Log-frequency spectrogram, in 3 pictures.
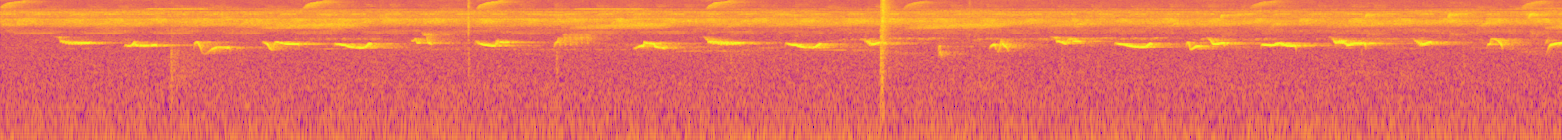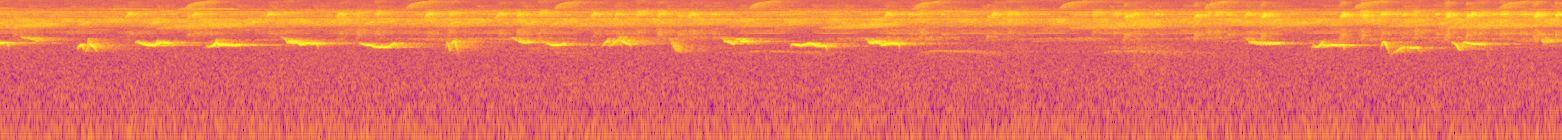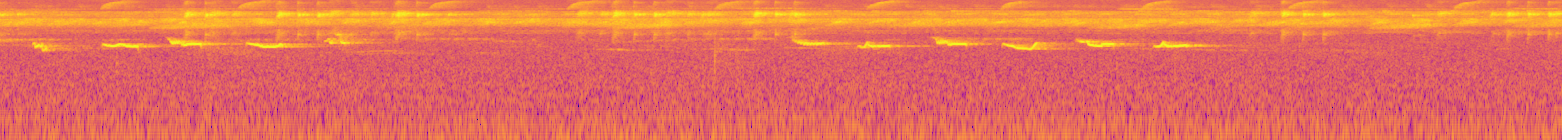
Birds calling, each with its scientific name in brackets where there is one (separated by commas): unidentified bird, Hauxwell's Thrush (Turdus hauxwelli), Little Tinamou (Crypturellus soui), Long-billed Woodcreeper (Nasica longirostris)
